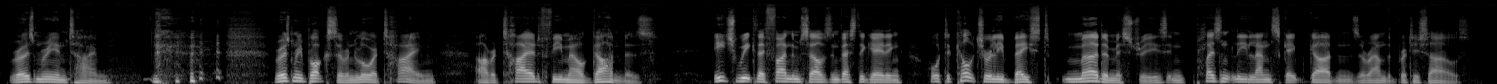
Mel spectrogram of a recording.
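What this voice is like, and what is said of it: Put-on English accent. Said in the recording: “As it's for England, I'll do it in an English voice.”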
